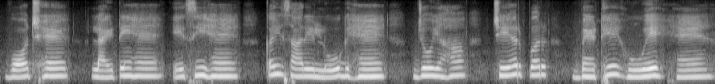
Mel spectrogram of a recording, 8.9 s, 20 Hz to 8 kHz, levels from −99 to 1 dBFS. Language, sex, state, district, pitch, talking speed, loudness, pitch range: Hindi, female, Andhra Pradesh, Anantapur, 220 Hz, 115 wpm, -17 LUFS, 210-235 Hz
